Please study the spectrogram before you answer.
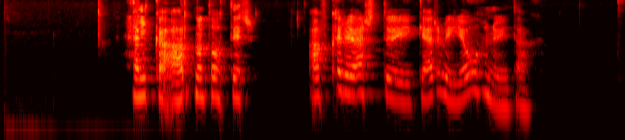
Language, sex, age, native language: Icelandic, female, 40-49, Icelandic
